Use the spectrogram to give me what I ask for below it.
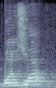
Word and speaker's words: bonsoir: Tulisannya bonsoir bacanya bonsua.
